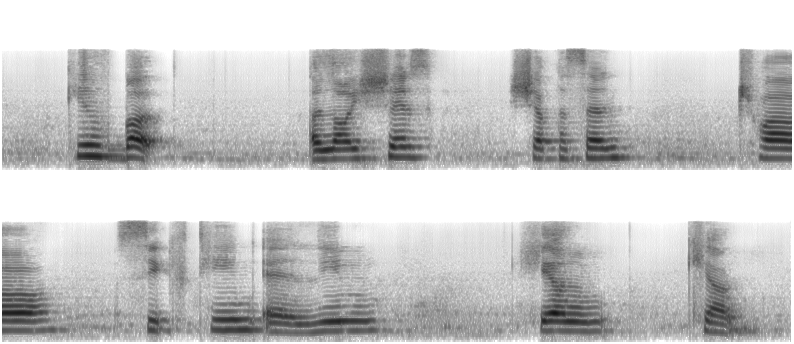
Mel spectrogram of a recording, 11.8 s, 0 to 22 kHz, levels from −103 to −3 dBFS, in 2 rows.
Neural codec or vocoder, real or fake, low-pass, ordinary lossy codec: codec, 16 kHz, 1 kbps, X-Codec, HuBERT features, trained on general audio; fake; none; none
